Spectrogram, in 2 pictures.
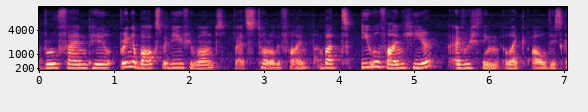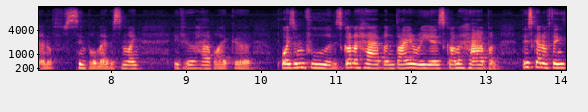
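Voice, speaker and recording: A woman's voice: medium pitch, vocal fry, a bit bright, rough recording. A young woman from Portugal with a Portuguese accent, giving chatty advice in a casual vlog, full of fillers. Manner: chatty, many fillers and restarts. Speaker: vlogger.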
